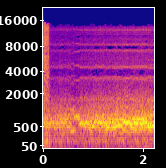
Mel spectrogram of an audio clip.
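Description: A steady, noisy hum with a faint wavering tone in it and a thin high whine above.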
